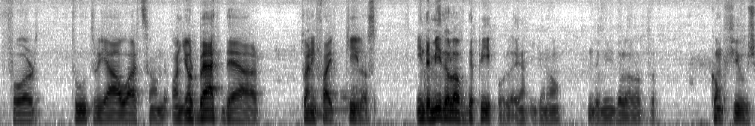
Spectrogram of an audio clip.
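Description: Speaking in an Italian accent, a man uses a fairly low pitch with ordinary pitch variation, a fairly slow pace, long, frequent pauses, and big swings in loudness. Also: very clean recording, silent background. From Viareggio, Tuscany, Italy. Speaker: carnival artisan. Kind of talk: interview.

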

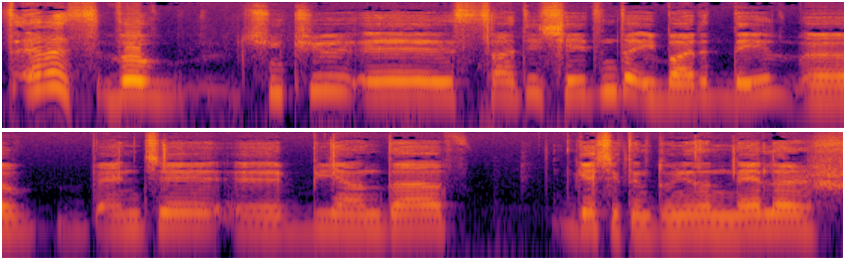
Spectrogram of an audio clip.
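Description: A man's high-pitched voice with a dark, mellow tone. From Pakistan. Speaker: radio listener and supporter, architect. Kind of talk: radio interview. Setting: radio studio. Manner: halting, many fillers.

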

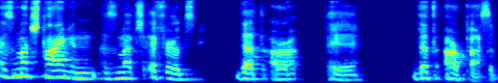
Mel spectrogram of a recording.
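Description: This man speaks with an Israeli accent. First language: Hebrew. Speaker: rabbi. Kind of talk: lecture. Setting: video call. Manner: halting.

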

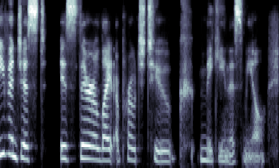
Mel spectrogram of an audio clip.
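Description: A woman at a fairly slow pace, with vocal fry, in a dry, close sound with no echo and a quiet background. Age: 40s. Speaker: wellness app team member. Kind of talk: casual conversation.

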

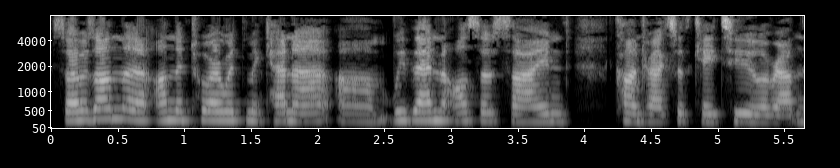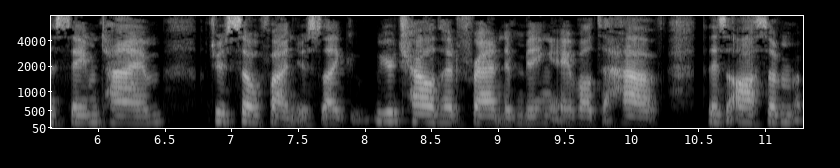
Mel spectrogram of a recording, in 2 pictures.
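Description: A woman speaks at a moderate pace with an American accent, in a plain, everyday voice. Her pitch sits in the middle range, and her intonation stays fairly even. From Sun Valley, Idaho, US. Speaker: pro freeskier. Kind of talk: interview. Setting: video call.

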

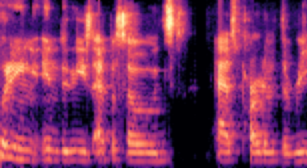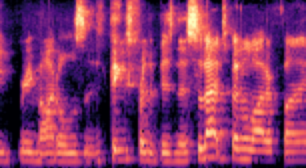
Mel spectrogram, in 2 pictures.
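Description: A woman's normal speaking voice in an American accent, medium in pitch, with fairly even intonation at a moderate pace. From Utah. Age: 20s. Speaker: hand lettering artist. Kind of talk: interview.

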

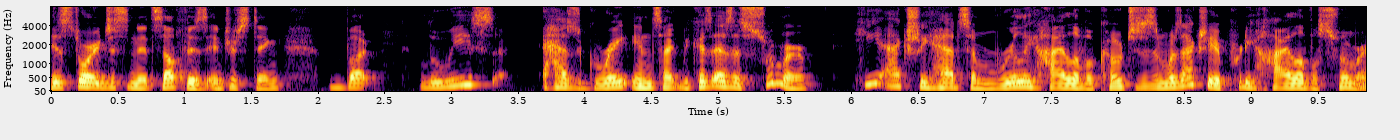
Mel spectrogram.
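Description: A man's plain, everyday voice, fairly high in pitch, at a fairly quick pace. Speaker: podcast host and dryland coach. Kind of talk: podcast intro and interview.

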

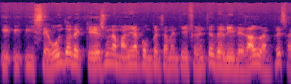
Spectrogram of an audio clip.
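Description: Talking at a very fast pace, a man keeps a medium pitch. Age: 60s. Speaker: business consultant. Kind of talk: interview.

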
